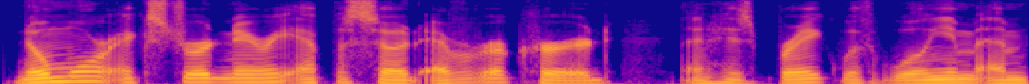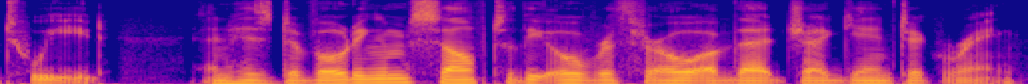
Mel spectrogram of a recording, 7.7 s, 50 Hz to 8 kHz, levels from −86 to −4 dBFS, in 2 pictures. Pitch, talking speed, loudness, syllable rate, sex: 110 Hz, 185 wpm, -21 LUFS, 5.9 syllables/s, male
